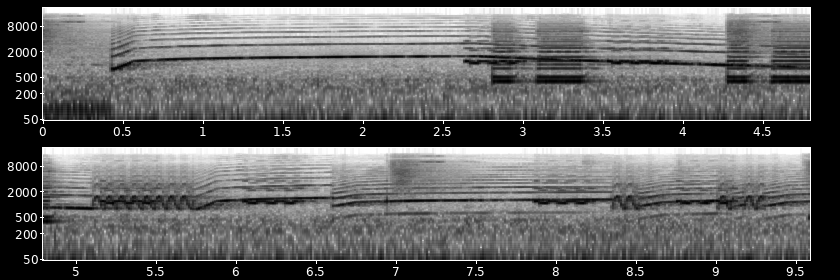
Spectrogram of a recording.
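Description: Electronic siren sound: a wailing tone rises, holds and then slides down, again and again, with short repeated beeps in between.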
